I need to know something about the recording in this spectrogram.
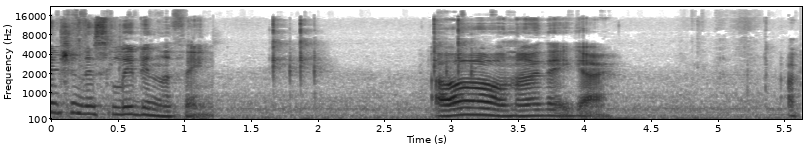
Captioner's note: two fast clicks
